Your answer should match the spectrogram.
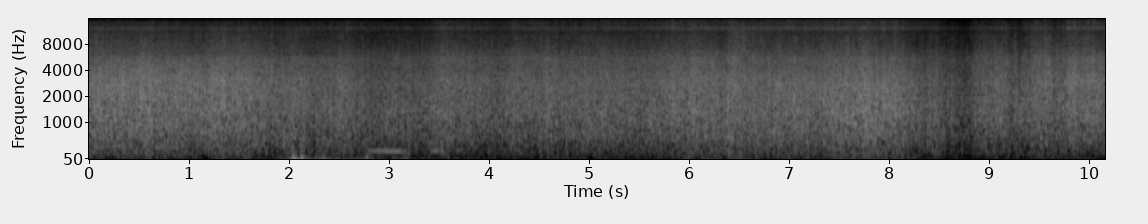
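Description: Steady rushing noise of wind and rain on a tent, heard from inside, with a soft thump about two seconds in.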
